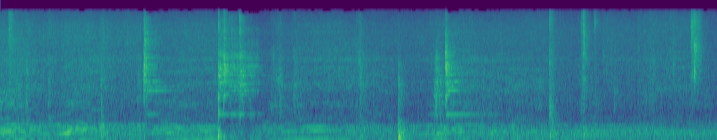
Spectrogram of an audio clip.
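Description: Sharp metal clanks and knocks, about half a dozen spread over several seconds, as steel jack stands are picked up and handled.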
